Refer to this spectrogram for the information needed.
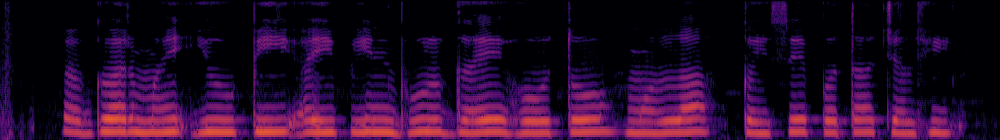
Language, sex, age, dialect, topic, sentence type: Chhattisgarhi, female, 31-35, Northern/Bhandar, banking, question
